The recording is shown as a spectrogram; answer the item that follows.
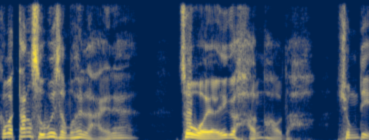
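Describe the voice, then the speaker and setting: A man with a Hong Kong accent talks at a very fast pace in a fairly high pitch, his somewhat breathy voice carrying a dark, mellow tone and lively intonation. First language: Cantonese (speaking Chinese). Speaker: hairdresser and salon owner. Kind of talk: casual chat.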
